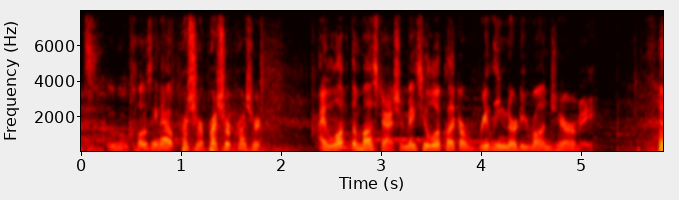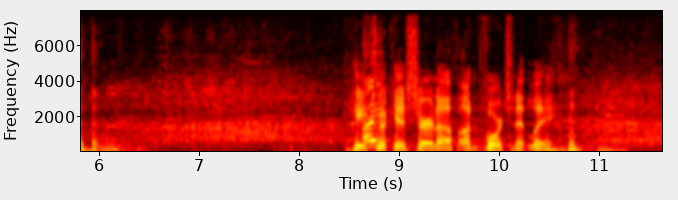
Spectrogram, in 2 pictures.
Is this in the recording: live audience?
yes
